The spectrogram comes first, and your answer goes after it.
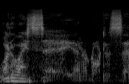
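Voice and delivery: whispered, panicky inner voice; anxious whisper. Retold or imitated. A worried person whispers to themself at the table. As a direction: breathe it like a nervous thought. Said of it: "this is where people are like".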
